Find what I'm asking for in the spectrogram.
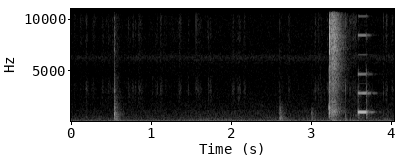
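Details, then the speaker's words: Apple IIe Platinum powered on after installing ReActiveMicro Universal PSU Kit replacing the dead power supply; switch click, then one short clean mid-pitch beep with red power LED; normal power-on. "Nice. Got the beep and the red LED."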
